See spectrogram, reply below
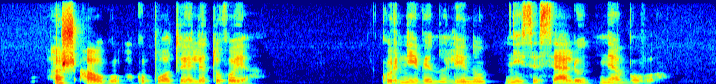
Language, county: Lithuanian, Panevėžys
